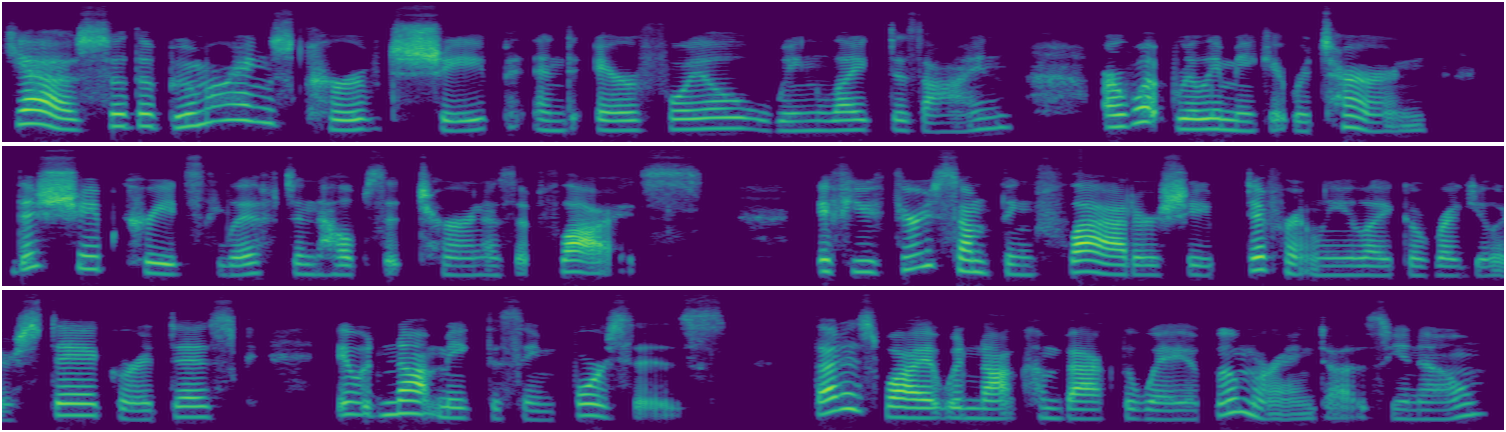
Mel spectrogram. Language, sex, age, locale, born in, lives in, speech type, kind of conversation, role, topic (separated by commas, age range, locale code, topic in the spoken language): English, female, 25-29, en-US, United States, United States, read, expert-assistant, expert, How does a boomerang return to the thrower?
